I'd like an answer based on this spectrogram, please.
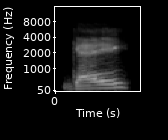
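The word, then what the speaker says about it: γῆ: Then we've got gay, G long E, gamma eta, gay, gaze, hey is the article.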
